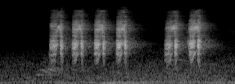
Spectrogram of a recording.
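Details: Eurasian magpie chattering on a walking path: four quick scratchy notes, a brief gap, then two more, all harsh and broadband.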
